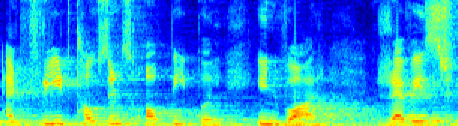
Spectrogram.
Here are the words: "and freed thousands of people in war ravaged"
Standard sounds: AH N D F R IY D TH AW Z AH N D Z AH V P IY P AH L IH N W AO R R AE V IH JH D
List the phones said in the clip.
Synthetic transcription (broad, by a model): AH N D F R IY D T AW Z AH N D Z AH V P IY P AH L IH N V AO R R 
